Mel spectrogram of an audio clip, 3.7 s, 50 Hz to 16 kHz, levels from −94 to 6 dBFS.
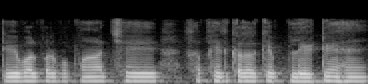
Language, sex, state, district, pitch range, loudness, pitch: Hindi, male, Jharkhand, Ranchi, 140-145 Hz, -17 LUFS, 140 Hz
